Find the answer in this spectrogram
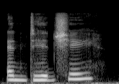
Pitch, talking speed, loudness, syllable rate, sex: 220 Hz, 150 wpm, -15 LUFS, 3.5 syllables/s, female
